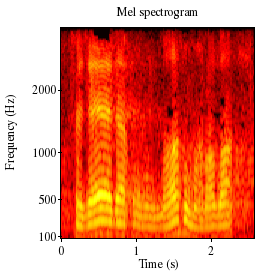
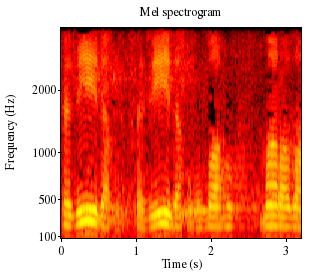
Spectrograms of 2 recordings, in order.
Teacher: فزادهم هذه يفتحها الجمهور ويميلها ابن عامر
